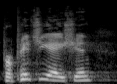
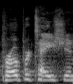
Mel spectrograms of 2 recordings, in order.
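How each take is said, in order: First: The word has five syllables, with a 'shi-ay' sound. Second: The word has four syllables, with a 'shun' ending. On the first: The speaker calls it right. "I learned how to say it correctly" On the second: The speaker calls it wrong. "I called it propitation my whole life"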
